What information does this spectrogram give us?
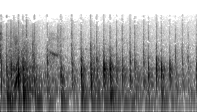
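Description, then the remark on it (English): Steady clip-clop of a rented horse's hooves pulling a buggy, a rhythmic run of hollow knocks, easing slightly as it moves off, with no voices. “I rented the horse and buggy in Cheyenne, and the lieutenant furnished me a driver.”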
